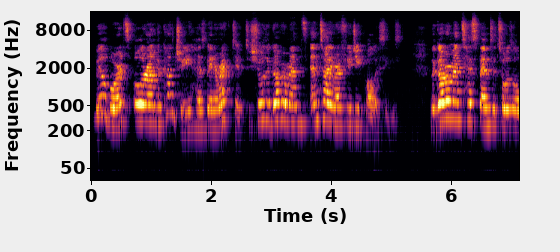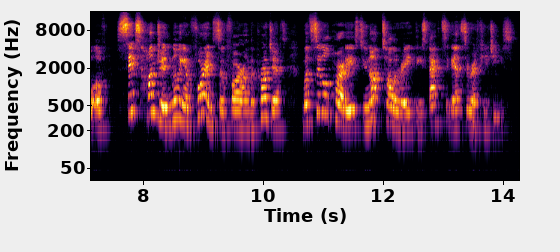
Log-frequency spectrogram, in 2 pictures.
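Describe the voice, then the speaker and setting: A woman's voice: fairly high pitch, lively intonation, moderate pace, fairly bright tone. A woman playing an earnest parody news anchor, reading mock news in a formal delivery. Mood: formal, serious. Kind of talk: scripted mock news report. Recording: roomy, echoing amateur recording.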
